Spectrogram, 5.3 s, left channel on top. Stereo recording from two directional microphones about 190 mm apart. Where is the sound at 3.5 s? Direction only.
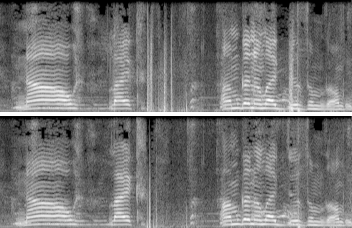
15° left (ahead or behind).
